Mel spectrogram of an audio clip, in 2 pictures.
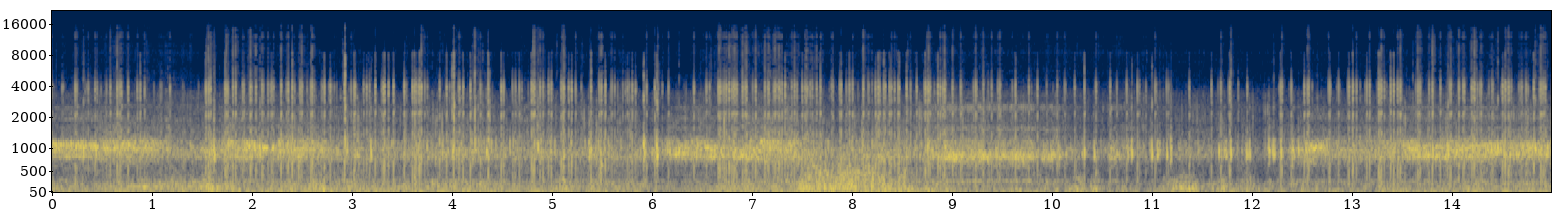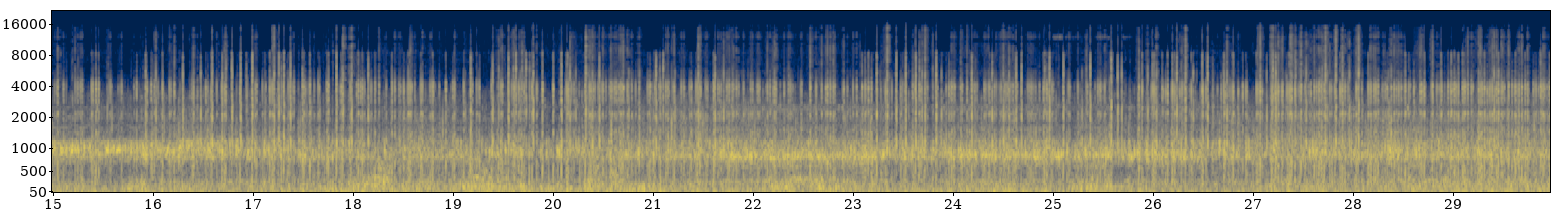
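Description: Electric mountain bike ridden over a rough dirt and gravel track. The assist motor gives a steady whine that wavers up and down in pitch, over the constant rattle and knocking of the bike on the bumps.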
